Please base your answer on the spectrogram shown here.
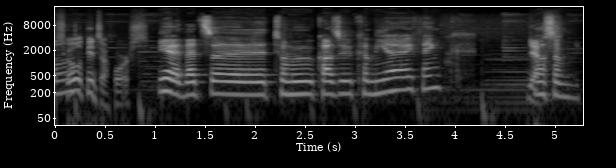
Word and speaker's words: Tomokazu Kamiya: Yeah, that's Tomokazu Kamiya, I think. Yes. Unless I'm mispronouncing his name.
